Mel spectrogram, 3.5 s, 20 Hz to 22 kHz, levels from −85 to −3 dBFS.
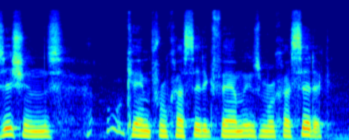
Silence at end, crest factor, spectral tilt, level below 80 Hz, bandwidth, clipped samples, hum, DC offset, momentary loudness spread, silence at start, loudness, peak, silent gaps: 0.2 s; 16 dB; -5 dB/octave; -64 dBFS; 16 kHz; under 0.1%; none; under 0.1%; 9 LU; 0 s; -32 LUFS; -16 dBFS; none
